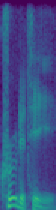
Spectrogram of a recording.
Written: crudity

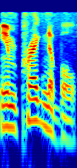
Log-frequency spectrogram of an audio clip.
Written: impregnable

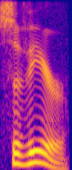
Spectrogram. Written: severe

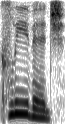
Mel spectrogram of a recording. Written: cleavage

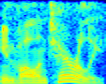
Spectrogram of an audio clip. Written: involuntarily

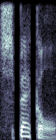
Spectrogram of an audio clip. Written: speckle

